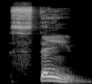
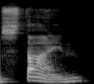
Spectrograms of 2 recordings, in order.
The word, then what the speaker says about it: Steen: It's it's Stain. In Belgium, his name is Stain. I'm like, what? And then the Dutch, because Steen is not Dutch, but the Dutch will call him Stein, but in Belgium he's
